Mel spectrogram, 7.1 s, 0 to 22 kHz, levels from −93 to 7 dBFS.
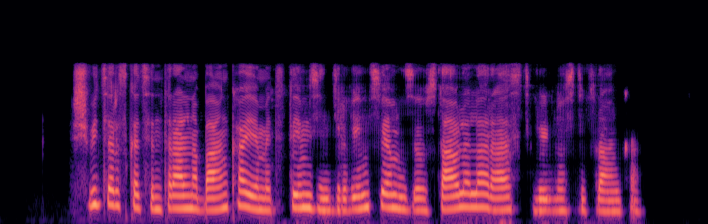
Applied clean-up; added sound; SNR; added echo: neural mask model Resemble Enhance denoiser.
